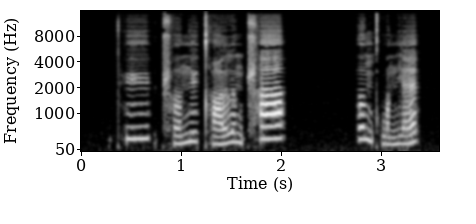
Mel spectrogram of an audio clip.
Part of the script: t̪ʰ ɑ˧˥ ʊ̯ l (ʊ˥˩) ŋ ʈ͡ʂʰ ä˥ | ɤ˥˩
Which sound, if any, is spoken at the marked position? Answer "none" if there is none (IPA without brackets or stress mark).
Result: ʊ˥˩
